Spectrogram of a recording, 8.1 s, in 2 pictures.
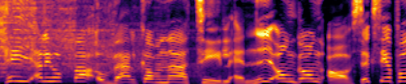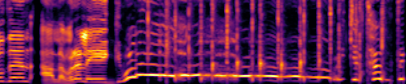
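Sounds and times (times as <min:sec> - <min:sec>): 
speech: 0:00.1 - 0:05.7
cheering and clapping: 0:05.3 - 0:08.1.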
